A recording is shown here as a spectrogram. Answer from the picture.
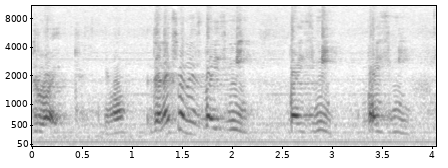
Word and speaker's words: возьми: The stress falls on the second syllable. That's why we pronounce the first, the letter O. We pronounce A. Возьми, возьми. Don't say возьми because you will have a strong accent. Okay, возьми. When non-stress position O pronounced as A.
